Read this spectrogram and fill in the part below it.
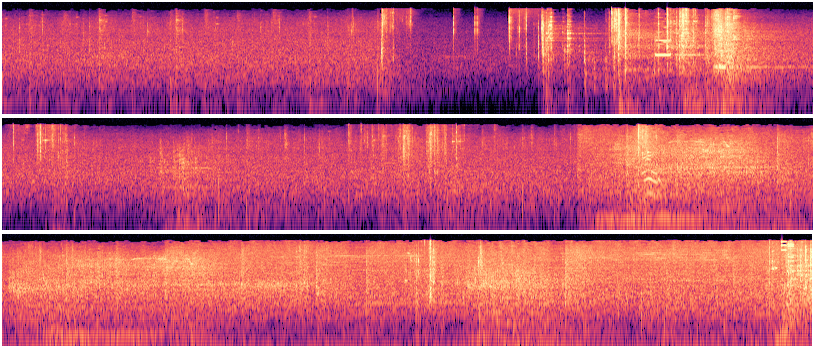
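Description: Footsteps thud on a hard floor in an echoing tunnel.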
